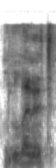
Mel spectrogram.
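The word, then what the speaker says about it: Lynott: So, uh, so yeah, Phil Linat is my pick for today or Lennet as the, uh, the folks from Ireland say it's supposed to be spoken and pronounced, but sorry, I've been saying Phil Lot for my entire life and I've seen various interviews and I've even seen an interview with his mother and she pronounced it that way.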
